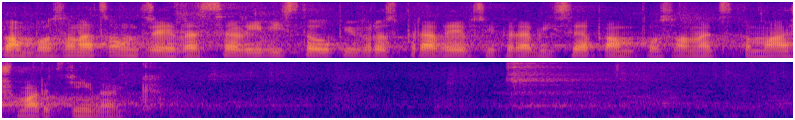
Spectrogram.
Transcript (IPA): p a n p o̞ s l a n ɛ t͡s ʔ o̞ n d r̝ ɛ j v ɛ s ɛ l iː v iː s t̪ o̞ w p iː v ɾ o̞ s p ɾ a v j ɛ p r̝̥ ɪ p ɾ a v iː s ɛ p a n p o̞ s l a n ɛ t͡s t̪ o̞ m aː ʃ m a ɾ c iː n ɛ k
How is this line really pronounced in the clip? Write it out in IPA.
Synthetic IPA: p a n p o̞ s l a n ɛ t͡s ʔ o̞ n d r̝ ɛ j v ɛ s ɛ l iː v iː s t̪ o̞ w p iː v ɾ o̞ s p ɾ a v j ɛ p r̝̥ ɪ p ɾ a v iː s ɛ p a n p o̞ s l a n ɛ t͡s t̪ o̞ m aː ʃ m a ɾ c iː n ɛ k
